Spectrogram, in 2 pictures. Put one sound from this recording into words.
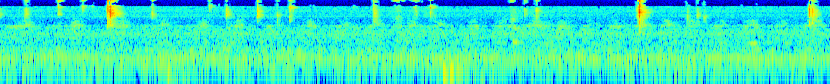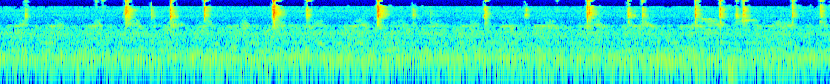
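A needle scratches and scores into soft soap with faint, crisp scraping.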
